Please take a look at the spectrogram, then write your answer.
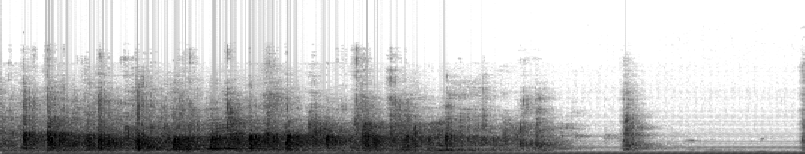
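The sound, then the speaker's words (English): A crowd claps steadily for about three and a half seconds, the dense patter thinning out before a couple of lone late claps ring out near the end. Constant low hum underneath. “You didn't agree to clapping?”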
